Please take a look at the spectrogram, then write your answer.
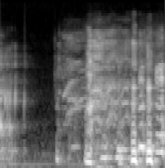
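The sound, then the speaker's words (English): A loud, drawn-out burp after drinking a beverage, rumbling and gravelly with a few rough pulses, following a brief quieter sound at the start. “But burps like shit.”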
